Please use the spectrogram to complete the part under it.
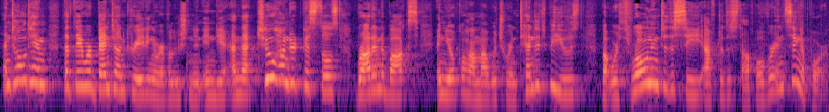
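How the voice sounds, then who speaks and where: A woman speaks as a conference presenter, reading a formal paper aloud. Her voice sits a little high, and she moves through long sentences in a measured, carefully articulated way. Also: big pitch swings. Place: university conference talk.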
